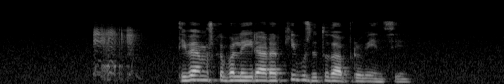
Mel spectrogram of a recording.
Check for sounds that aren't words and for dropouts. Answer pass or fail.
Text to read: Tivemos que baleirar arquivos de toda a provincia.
fail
